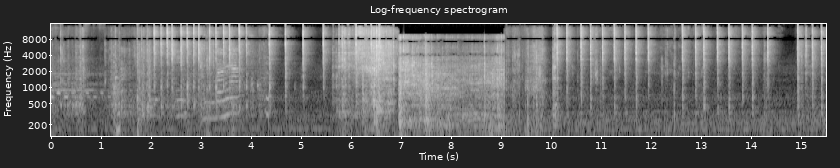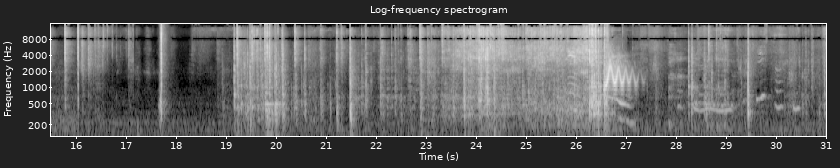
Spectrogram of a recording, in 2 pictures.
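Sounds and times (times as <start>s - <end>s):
ratcheting clicks of toy elevator: 1.8s - 6.6s
rattling on plastic track: 5.4s - 10.2s, 19.1s - 26.5s
toy car rolling down plastic ramp: 5.4s - 10.2s, 19.2s - 27.0s.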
